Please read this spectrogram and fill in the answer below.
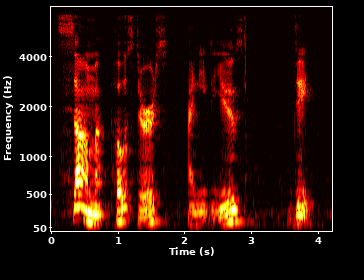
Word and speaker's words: posters: So to say some posters, I need to use des. Des posters. Des posters means some posters. Notice, I'm not even pronouncing those S sounds, but because I'm saying des, I know it's plural.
